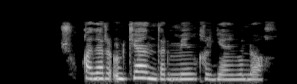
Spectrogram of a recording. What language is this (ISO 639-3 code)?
uzb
